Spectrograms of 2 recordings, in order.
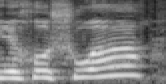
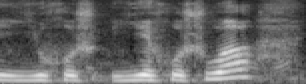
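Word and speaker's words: יהושע: vous de voir mais la vraie prononciation du nom de Josué c'est Yehoshua quelle est la raison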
